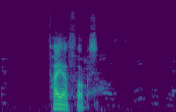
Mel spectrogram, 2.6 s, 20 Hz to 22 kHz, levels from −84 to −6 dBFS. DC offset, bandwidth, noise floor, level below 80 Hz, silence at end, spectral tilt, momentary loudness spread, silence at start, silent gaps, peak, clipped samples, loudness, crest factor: under 0.1%; 16 kHz; -81 dBFS; -74 dBFS; 1.1 s; -4.5 dB/octave; 16 LU; 0.75 s; none; -14 dBFS; under 0.1%; -34 LUFS; 26 dB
